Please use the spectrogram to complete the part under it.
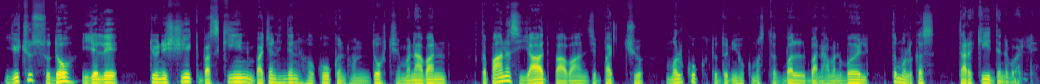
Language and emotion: Kashmiri, neutral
